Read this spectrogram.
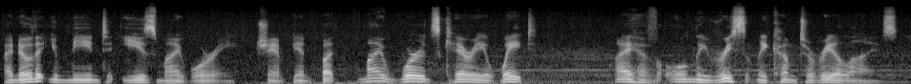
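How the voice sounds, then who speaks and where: Low-voiced man reading game quests. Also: unhurried, slight background noise, low-quality recording. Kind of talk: reading game dialogue aloud, casual asides.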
